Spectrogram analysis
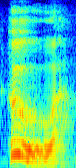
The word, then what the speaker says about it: who: Who, W-H-O, W-H-O, who. La W no suena, es como si fuera H y una U larga, who.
